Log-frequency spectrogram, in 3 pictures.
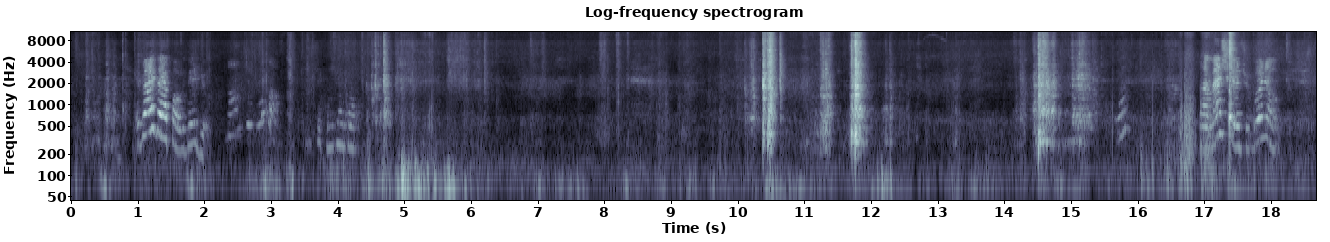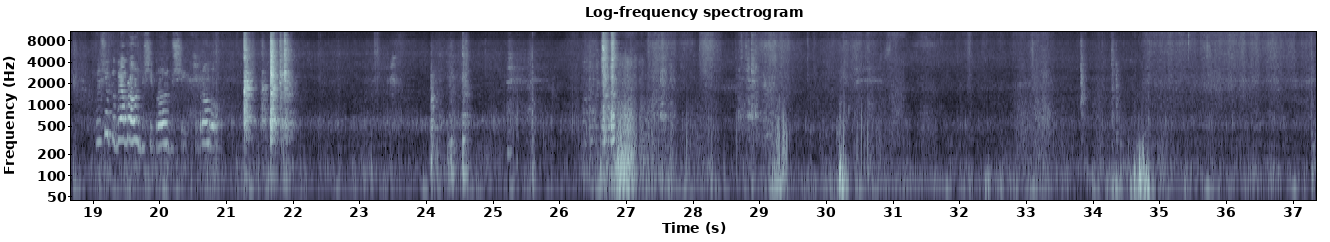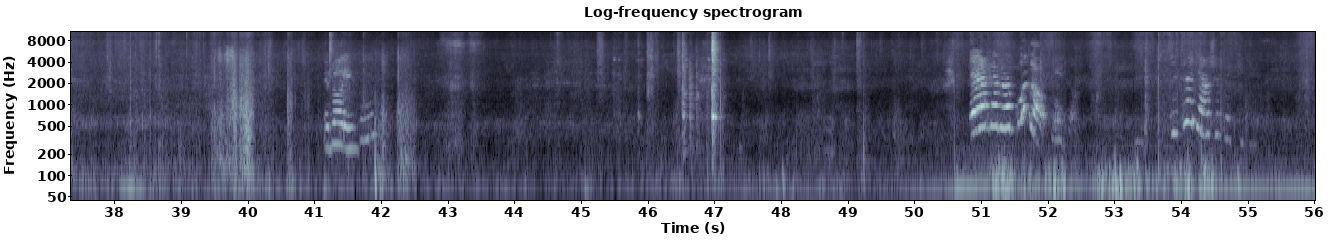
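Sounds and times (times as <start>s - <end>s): dishes and pots clinking: 14.2s - 15.5s, 21.2s - 22.2s.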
